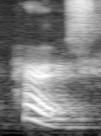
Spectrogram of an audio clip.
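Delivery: "hers" for hearse, R sounded; falling "hers" with an American R; American pronunciation. Shown as a demonstration. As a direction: say "hearse" American-style with a clear R. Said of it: "when it comes to American pronunciation".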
